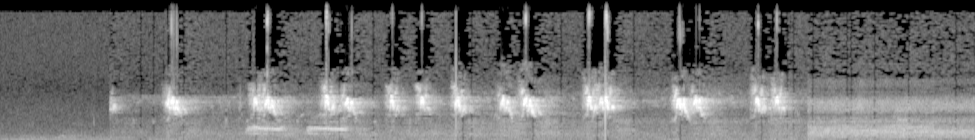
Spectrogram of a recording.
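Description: A small bird chirping over and over: about a dozen short, high chirps in quick succession, loud and close. A steady hiss takes over near the end.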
